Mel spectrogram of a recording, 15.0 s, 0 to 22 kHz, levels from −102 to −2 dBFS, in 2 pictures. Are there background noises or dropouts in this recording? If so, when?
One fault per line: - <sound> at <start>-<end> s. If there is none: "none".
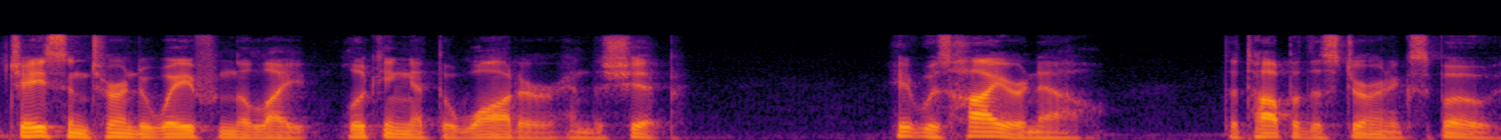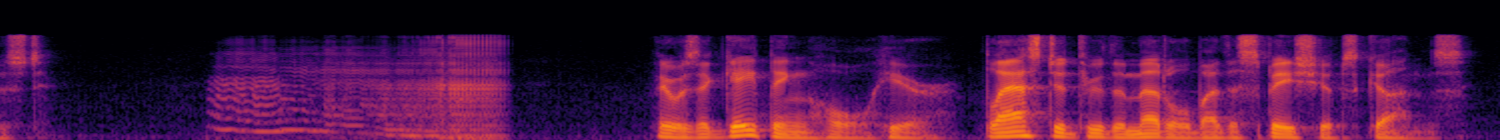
- squeak at 8.5-10.1 s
